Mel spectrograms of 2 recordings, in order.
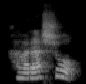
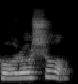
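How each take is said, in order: First: The unstressed vowels are reduced toward an A sound. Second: The unstressed vowels are pronounced as a clear O. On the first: The speaker calls it right. "We say хорошо" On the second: The speaker calls it wrong. "We don't speak like this"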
